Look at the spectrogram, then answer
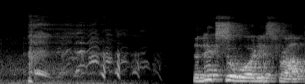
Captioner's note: laughs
